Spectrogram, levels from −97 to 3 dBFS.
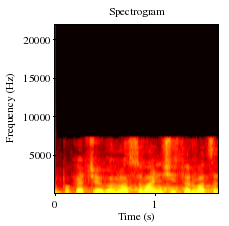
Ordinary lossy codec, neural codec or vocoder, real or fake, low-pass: AAC, 32 kbps; none; real; 7.2 kHz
